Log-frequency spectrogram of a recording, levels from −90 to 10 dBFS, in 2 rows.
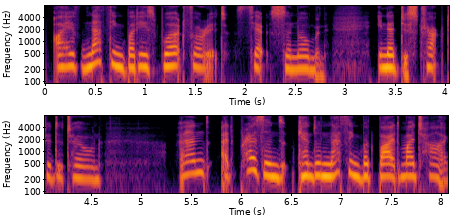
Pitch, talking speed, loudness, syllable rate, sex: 240 Hz, 185 wpm, -18 LUFS, 4.9 syllables/s, female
